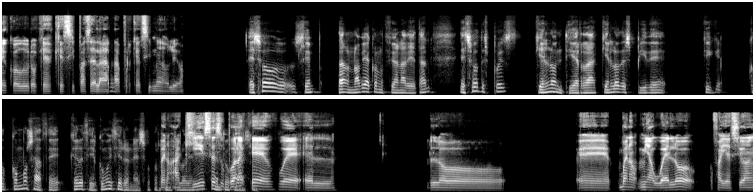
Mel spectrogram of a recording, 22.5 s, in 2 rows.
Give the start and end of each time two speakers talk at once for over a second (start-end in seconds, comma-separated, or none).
13.6-15.2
